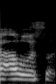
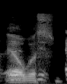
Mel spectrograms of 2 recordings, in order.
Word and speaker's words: Elwes: That Cary Elwes. I don't know how to say his name. – Yeah, Elwes. – Elwes.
